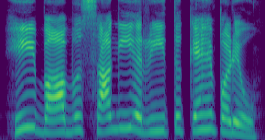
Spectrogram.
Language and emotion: Sindhi, neutral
